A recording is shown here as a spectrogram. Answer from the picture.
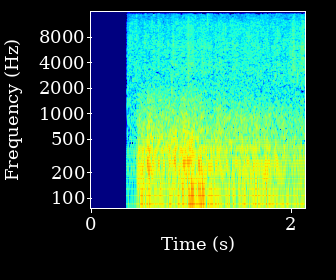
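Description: Dead silence, then rain and a low rumble of thunder that come in suddenly about a third of a second in. The rumble peaks around a second in, under a steady hiss of rain.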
